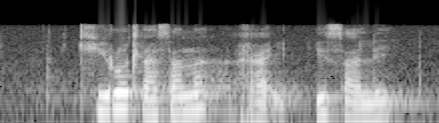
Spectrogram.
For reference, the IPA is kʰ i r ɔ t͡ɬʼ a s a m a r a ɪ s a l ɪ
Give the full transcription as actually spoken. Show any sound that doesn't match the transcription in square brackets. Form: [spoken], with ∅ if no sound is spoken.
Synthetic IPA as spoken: kʰ i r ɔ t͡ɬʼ a s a [n] a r a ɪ s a l ɪ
